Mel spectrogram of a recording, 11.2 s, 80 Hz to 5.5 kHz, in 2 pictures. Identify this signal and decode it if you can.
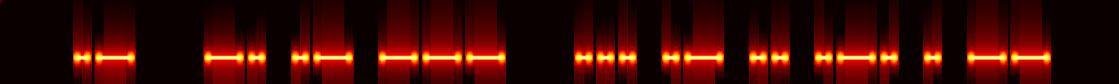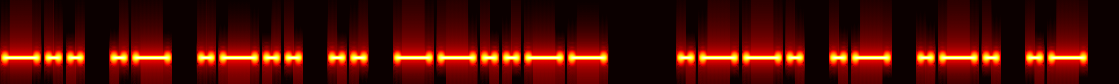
Morse code, heard as a keyed tone, about 22 wpm, 800 Hz. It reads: A NAO SAIREM DALI, PARA
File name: audios / portugais / portugais texte en clair 2 vitesse 22 mots minutes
